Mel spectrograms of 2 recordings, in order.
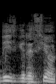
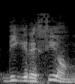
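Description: First: There is an s sound before the g. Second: There is no s sound before the g. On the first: The speaker calls it wrong. "no disgresión" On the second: The speaker calls it right. "Se dice digresión"

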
